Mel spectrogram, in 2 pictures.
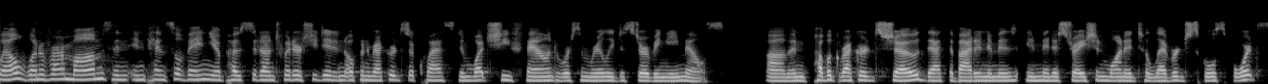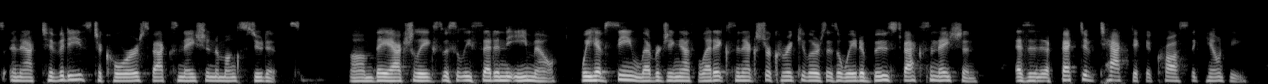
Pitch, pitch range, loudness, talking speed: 180 Hz, 175-195 Hz, -21 LUFS, 175 wpm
